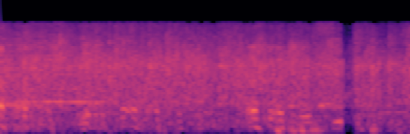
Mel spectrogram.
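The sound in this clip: Congregation applauding during a worship service as God is acclaimed: a dense, continuous wash of clapping, steady in level for about four seconds, with a brief dip near the end.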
